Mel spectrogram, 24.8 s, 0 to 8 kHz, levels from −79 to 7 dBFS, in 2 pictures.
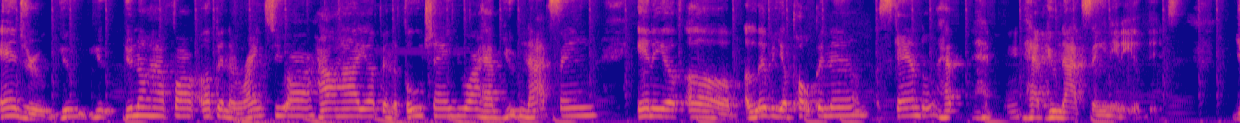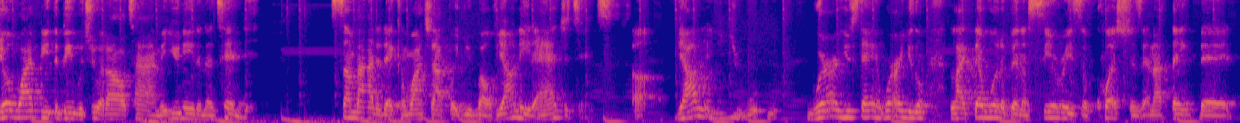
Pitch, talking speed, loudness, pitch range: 160 Hz, 225 wpm, -24 LUFS, 130-180 Hz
